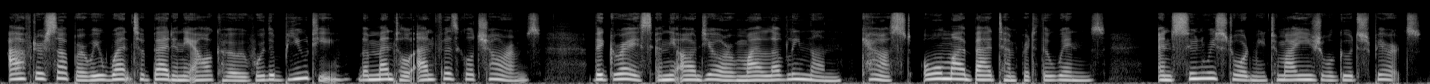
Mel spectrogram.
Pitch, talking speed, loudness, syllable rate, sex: 210 Hz, 180 wpm, -18 LUFS, 4.7 syllables/s, female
